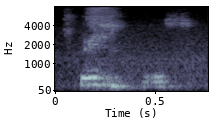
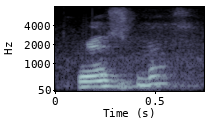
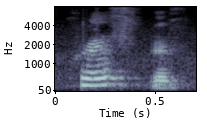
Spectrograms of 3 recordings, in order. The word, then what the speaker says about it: Crispus: Crispus. Christmas? Crispus. Crispus. I'd pronounce it Cyprus, but Crispus, the leader of the synagogue,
